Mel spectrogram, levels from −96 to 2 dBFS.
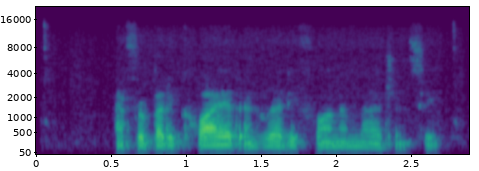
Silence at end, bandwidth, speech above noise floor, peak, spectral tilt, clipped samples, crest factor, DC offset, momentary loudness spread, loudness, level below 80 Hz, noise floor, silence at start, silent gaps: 0.2 s; 15 kHz; 35 dB; -14 dBFS; -8 dB/octave; under 0.1%; 22 dB; under 0.1%; 16 LU; -35 LUFS; -78 dBFS; -71 dBFS; 0.55 s; none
